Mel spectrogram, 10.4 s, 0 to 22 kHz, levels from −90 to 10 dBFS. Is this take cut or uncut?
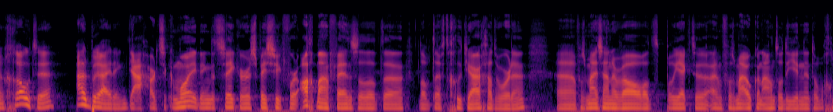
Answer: cut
